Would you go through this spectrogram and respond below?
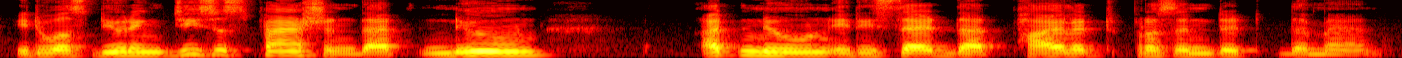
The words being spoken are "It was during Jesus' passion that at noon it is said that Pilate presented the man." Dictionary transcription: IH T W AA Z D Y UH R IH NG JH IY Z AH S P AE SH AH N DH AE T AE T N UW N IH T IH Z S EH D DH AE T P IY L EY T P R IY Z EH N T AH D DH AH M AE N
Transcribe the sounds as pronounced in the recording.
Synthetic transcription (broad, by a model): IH T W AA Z D Y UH R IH NG JH IY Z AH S P AE SH AH N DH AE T AE T N UW N IH T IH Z S EH D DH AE T P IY L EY T P R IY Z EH N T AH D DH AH M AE N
